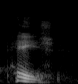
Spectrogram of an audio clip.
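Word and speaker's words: Pécs: And in this little village called Pece, it's spelled P-E-C-S. I have no idea how you get Pece out of there, but if I end up going this summer, I'll let you know how the language works.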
